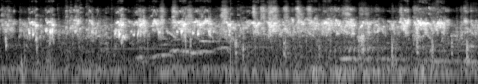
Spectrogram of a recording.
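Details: Aviary colony of yellow budgerigars with red eyes, a steady wash of high chirping and chattering from numerous birds, broken by scratchy squawks and some lower rising and falling notes.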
